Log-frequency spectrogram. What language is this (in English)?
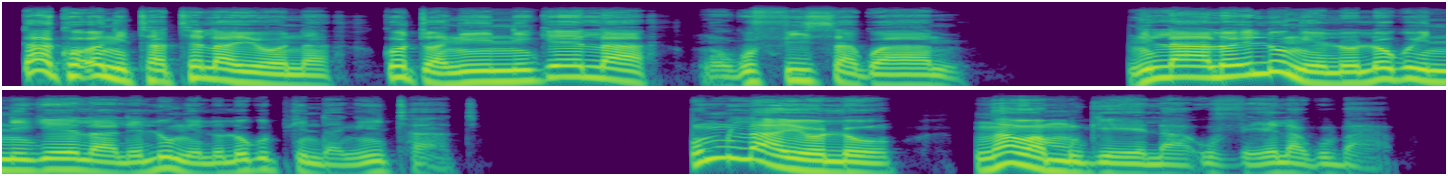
North Ndebele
